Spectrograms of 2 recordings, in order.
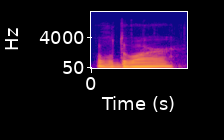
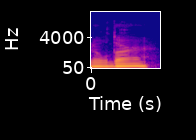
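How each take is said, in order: First: The middle 'u' sound is clearly said. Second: The middle 'u' sound is left out. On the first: The speaker calls it right. "I'm supposed to call it Ulduar. Got to pronounce the U" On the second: The speaker calls it wrong. "I do call it Uldar. It's just an easier way to pronounce"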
